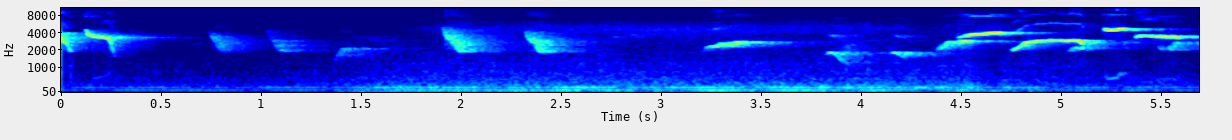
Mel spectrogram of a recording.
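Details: Oriental magpie-robin song to provoke a bird that has stopped singing: spaced sharp downward whistles and buzzy strokes, then a rising sequence of mellow and high whistled phrases building to a busy finish, over a faint hum.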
